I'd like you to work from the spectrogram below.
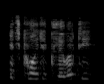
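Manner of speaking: put-on high, coy young woman's voice; a sweet simpering maid; lightly voiced Charlotte. A narrator's reading. Maid coaxing the drunk young man, high and coy. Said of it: "said Charlotte".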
